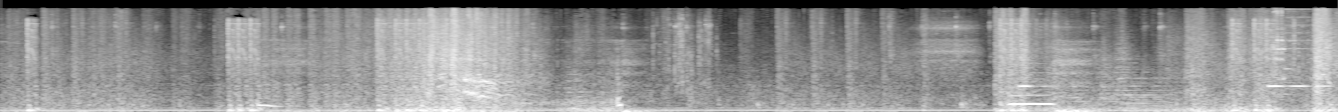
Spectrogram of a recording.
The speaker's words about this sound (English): Oh, you and your fucking shotgun.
